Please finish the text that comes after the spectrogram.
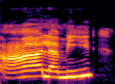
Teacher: آگے ہے عالمین، تو یہ دیکھیں یا ساکن ہے، اس سے پہلے میم کے نیچے کیا ہے، زیر ہے، تو یہ ہو گیا یا مدہ عالمین۔ دیکھیں یا کی جو ساؤنڈ ادا ہوگی وہ منہ کے خالی حصے سے ادا ہوگی، کیونکہ یہ کیا ہے، یا لین ہے اور یہ حروف مدہ میں سے ہے۔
